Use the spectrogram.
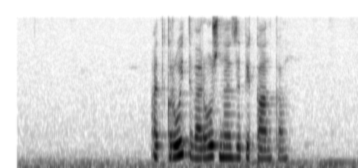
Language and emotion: Russian, neutral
